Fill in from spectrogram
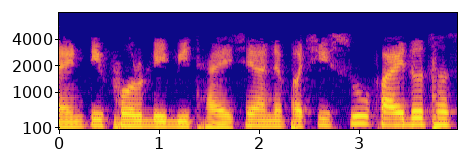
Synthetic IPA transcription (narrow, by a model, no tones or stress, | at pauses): aɪɳʈifoɾɖebit̪ʰajt͡ʃʰeənepət͡ʃʰiʃũfajd̪ot̪ʰəʃ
